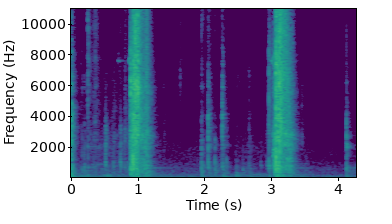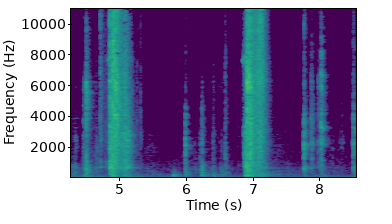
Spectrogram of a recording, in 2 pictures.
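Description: Compact cordless power tool spinning out the 10 mm bolts of a Predator 212 engine's crankcase side cover in a crisscross pattern: four short whirring runs about two seconds apart, with small clicks of socket and bolts in between.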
